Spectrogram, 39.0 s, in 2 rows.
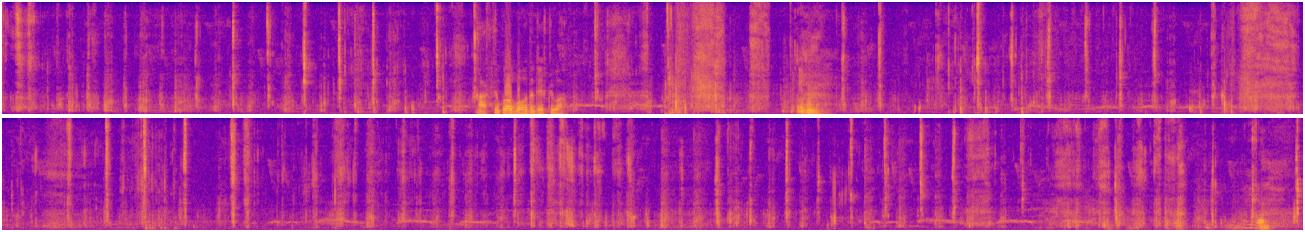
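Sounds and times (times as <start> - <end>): person chewing wetly: 0.0 - 39.0
noisy breath or slurp: 9.1 - 12.6, 18.5 - 20.7.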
